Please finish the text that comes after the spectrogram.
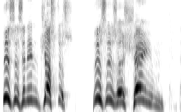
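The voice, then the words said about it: Mock outraged ranting voice. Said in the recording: “the people ranting and raving like lunatics ... That's the only impersonation I do”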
